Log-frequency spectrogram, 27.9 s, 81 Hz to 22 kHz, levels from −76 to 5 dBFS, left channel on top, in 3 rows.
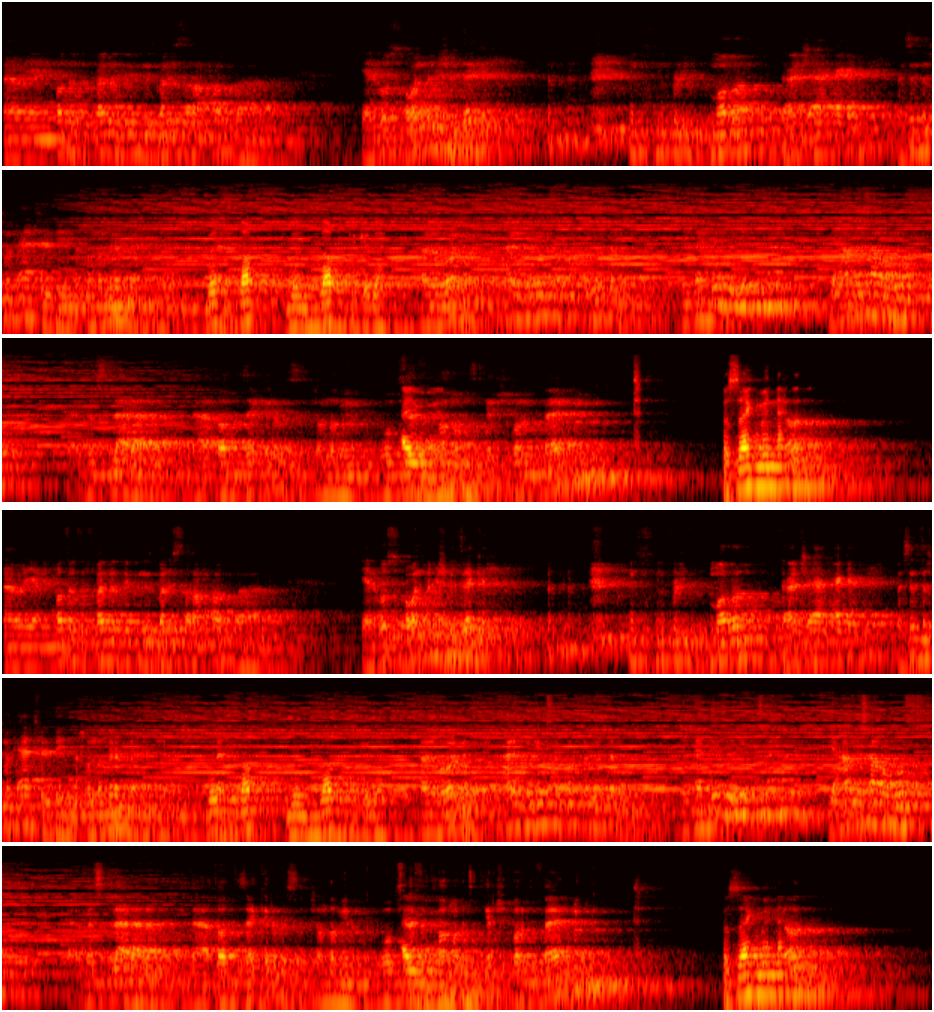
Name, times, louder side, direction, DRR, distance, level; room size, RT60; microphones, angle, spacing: voice 1, 0.0-2.7 3.6-5.2 5.4-11.6 13.5-15.6 16.1-17.2 17.5-18.6 19.2-24.6 26.4-26.6, right 1 dB, 60° right, 1 dB, 6.0 m, -34 dB
sound 1, 9.6-20.9, equal, 5° left, 2.5 m, -36 dB
voice 2, 11.3-11.8 12.1-13.1 22.6-23.1 25.8-26.7, left 3 dB, 70° left, 8 dB, 1.6 m, -28 dB
20.5 x 17.5 x 9.3 m, 2.1 s
head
